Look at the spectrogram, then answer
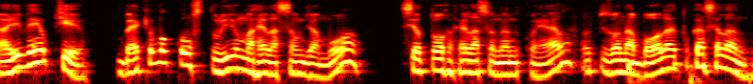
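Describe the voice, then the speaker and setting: A man with an unremarkable speaking voice and a medium pitch talks at a moderate pace with lively intonation in a very clean recording with a silent background. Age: 60s. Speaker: psychoanalyst and doctor. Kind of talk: podcast interview.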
